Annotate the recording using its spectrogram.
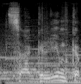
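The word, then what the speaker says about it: цаглінка: By the way, in Belarusian "tsaglinka" should be pronounced with "G", there is "ge" and "G". Here is "ganak", "gonta", "tsegla" - it is said through "G", "tsagelnya" - where they are made.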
